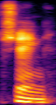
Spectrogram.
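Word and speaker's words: Qing: oust the oh shoot i didn't look up how to pronounce it i think it's pronounced ching so yes they were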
